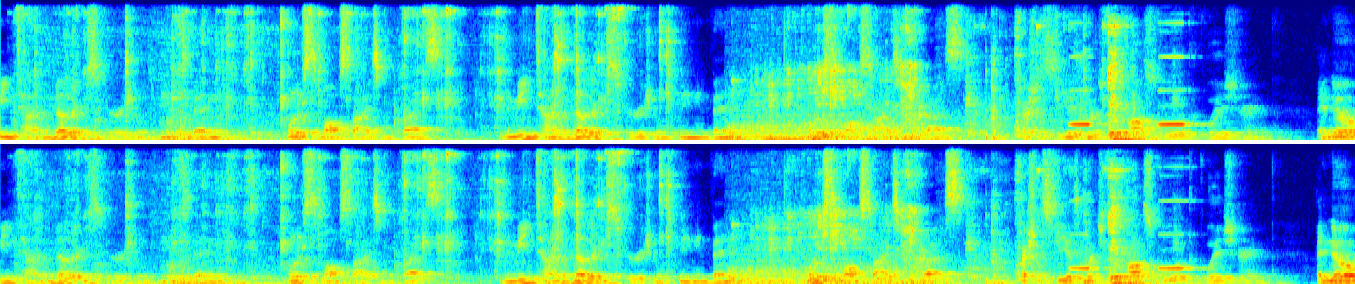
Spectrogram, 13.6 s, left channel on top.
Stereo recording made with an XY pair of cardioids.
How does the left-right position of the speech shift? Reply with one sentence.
In this clip you hear the speech move from left to right.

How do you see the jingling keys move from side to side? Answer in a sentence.
You can hear the jingling keys go right and come back.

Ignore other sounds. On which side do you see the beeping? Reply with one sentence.
You can hear the beeping on the left.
